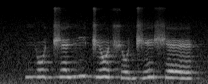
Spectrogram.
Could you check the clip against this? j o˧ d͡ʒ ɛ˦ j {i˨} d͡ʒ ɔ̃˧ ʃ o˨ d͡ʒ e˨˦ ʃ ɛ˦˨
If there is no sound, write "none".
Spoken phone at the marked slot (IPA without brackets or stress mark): i˦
